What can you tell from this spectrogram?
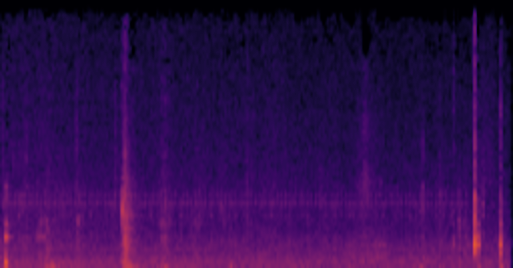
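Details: A quiet indoor room with a few sharp clicks and soft thumps from play, a faint steady hiss, and no animal voice.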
